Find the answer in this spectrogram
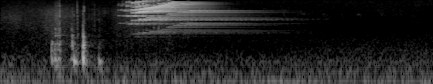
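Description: A bright cascade of chime tones, entering from the top down like a glittering glissando, a little over a second in and fading out within about a second and a half: a sparkle sound effect for a reveal. Just before it, a couple of brief low sounds.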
